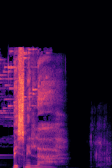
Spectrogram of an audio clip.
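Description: A character's voice letting out one drawn-out sigh of about a second, starting just after the opening and trailing off. Faint soft sounds follow near the end.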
